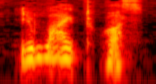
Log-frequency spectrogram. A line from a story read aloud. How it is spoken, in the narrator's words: Janet said in a pained whisper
